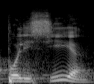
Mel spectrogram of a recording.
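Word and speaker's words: policía: igual, como, por exemplo, academia, que em espanhol se fala academia, polícia, que em espanhol se fala policia, são palavras com a mesma escrita, cara, idênticas, mas mudam o quê? Mudam a sílaba tônica.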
